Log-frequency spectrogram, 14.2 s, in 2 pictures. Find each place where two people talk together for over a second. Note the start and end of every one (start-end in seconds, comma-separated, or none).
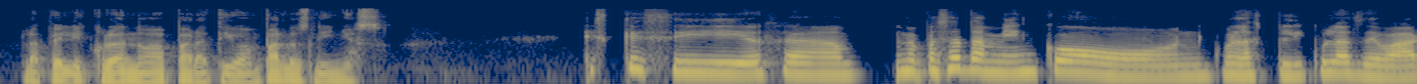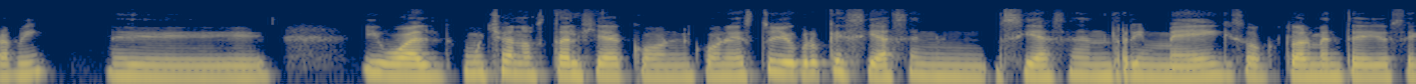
none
